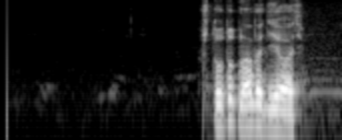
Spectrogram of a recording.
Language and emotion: Russian, neutral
